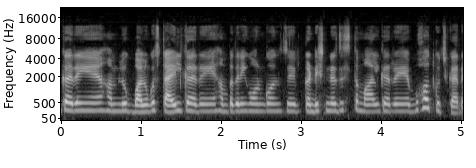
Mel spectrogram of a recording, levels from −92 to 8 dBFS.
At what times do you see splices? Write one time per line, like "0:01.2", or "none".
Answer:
0:03.0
